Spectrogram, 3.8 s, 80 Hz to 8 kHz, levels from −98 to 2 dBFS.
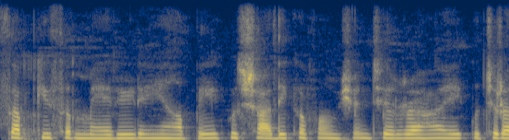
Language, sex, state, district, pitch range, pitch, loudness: Hindi, female, Chandigarh, Chandigarh, 220-230 Hz, 220 Hz, -20 LUFS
